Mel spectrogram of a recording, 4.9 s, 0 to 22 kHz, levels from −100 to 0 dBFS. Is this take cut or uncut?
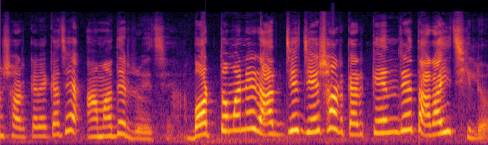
cut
